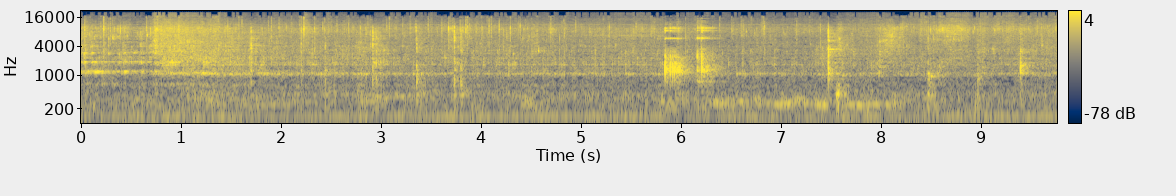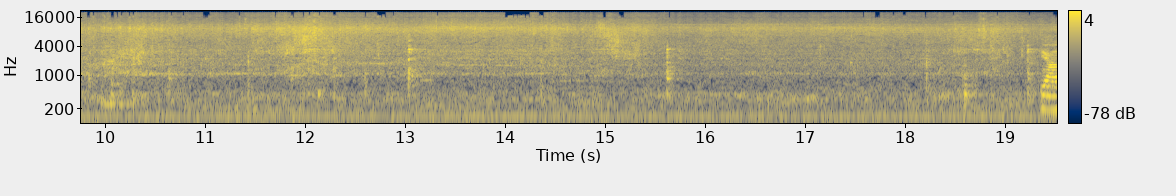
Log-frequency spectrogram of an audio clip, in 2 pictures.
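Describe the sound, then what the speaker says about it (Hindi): Onions frying in oil for chicken nihari, a continuous soft sizzle with occasional light stirring clicks and scrapes, fairly faint and close. "प्याज को अच्छी तरह से फ्राई होने दें।"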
